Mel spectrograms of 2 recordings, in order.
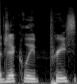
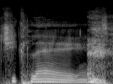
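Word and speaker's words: giclée: and I'm like hey I'm here for my Jack Lee pieces and he's like it's pronounced G clay it's museum quality archival paper it sounds good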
